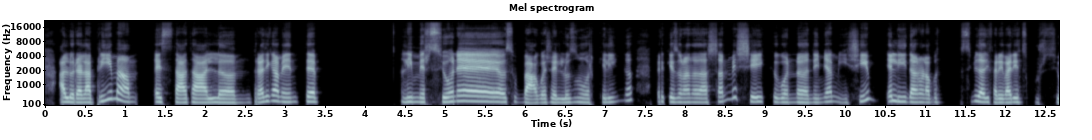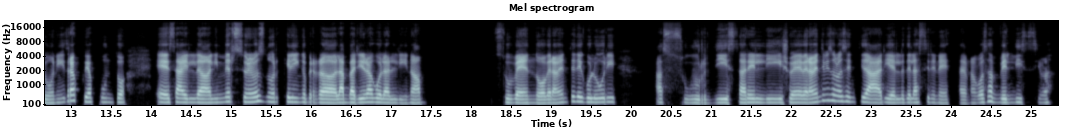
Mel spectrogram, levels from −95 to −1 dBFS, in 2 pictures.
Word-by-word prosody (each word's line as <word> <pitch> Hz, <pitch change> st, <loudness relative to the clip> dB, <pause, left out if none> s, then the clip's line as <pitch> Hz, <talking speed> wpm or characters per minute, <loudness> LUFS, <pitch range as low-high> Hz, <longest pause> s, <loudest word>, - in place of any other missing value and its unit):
Allora 195 Hz, -2 st, +3 dB
la 185 Hz, +1 st, +4 dB
prima 245 Hz, -, +1 dB, 0.2 s
è 205 Hz, 0 st, +1 dB
stata 185 Hz, -1 st, +2 dB
il 180 Hz, +1 st, -1 dB, 0.4 s
mhmm, 180 Hz, -, -22 dB
praticamente 215 Hz, 0 st, +1 dB, 1.0 s
l'immersione 215 Hz, +2 st, +5 dB
subacquea, 180 Hz, -4 st, -1 dB
cioè 180 Hz, 0 st, -2 dB
lo 175 Hz, +1 st, -4 dB
snorkeling, 200 Hz, +6 st, -8 dB, 0.3 s
perché 215 Hz, -1 st, -4 dB
sono 195 Hz, 0 st, -2 dB
andata 195 Hz, -1 st, -1 dB
a -, -, +1 dB
Sharm 220 Hz, -, -5 dB
el-Sheikh 220 Hz, -, -3 dB
con 190 Hz, -1 st, -5 dB
dei 185 Hz, -1 st, -2 dB
miei 215 Hz, +3 st, -1 dB
amici, 225 Hz, -, -5 dB
e 240 Hz, -, 0 dB
lì 235 Hz, -3 st, +1 dB
danno 195 Hz, -2 st, +2 dB
la 185 Hz, -, 0 dB, 0.3 s
possibilità 225 Hz, -3 st, -1 dB
di 200 Hz, -, -4 dB
fare 180 Hz, -1 st, -1 dB
varie 180 Hz, +2 st, +2 dB
escursioni, 180 Hz, -1 st, -9 dB
tra 260 Hz, +4 st, +5 dB
cui 260 Hz, -5 st, -3 dB
appunto, 195 Hz, -2 st, -4 dB, 0.4 s
ehm, 185 Hz, -1 st, +3 dB
sai 185 Hz, -1 st, +4 dB
il -, -, -5 dB
l'immersione 190 Hz, +4 st, +1 dB
e -, -, +2 dB
lo 225 Hz, -, +2 dB
snorkeling 205 Hz, -3 st, -3 dB
per, 185 Hz, -1 st, -6 dB
ehm, 170 Hz, -2 st, +5 dB
la 170 Hz, 0 st, +5 dB
barriera 180 Hz, +2 st, +3 dB
corallina. 165 Hz, -3 st, -1 dB, 0.9 s
Stupendo 165 Hz, -2 st, 0 dB
veramente 170 Hz, +7 st, 0 dB
dei 220 Hz, -, +1 dB
colori 195 Hz, +1 st, -2 dB, 0.5 s
assurdi, 165 Hz, 0 st, -6 dB
stare 175 Hz, +2 st, 0 dB
lì, 175 Hz, 0 st, -3 dB
cioè 175 Hz, +1 st, 0 dB
veramente 180 Hz, +8 st, +3 dB
mi 275 Hz, -, -6 dB
sono 255 Hz, -3 st, -2 dB
sentita 210 Hz, -4 st, -1 dB
Ariel 170 Hz, 0 st, 0 dB
della 180 Hz, 0 st, -2 dB
Sirenetta. 170 Hz, -4 st, -9 dB
È -, -, -4 dB
una 165 Hz, +1 st, -11 dB
cosa 185 Hz, +7 st, -2 dB
bellissima. 175 Hz, 0 st, -6 dB
190 Hz, 155 wpm, -23 LUFS, 175-210 Hz, 1.0 s, l'immersione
